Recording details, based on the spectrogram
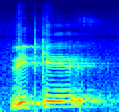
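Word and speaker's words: read: তাহলে আই, উচ্চারণটা চেঞ্জ করো, রেড হবে। আই রেড the book. বানান কিন্তু একই হলো, তাই না? রিডটা যদি পাস্ট হয়, উচ্চারণটা রেড হয়ে যায়, তাহলে আই রেড দ্য বুক।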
